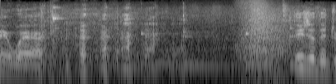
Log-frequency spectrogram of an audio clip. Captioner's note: Jerry laughing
